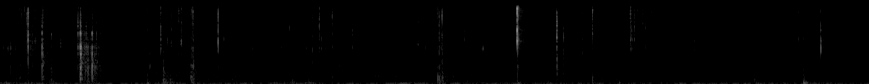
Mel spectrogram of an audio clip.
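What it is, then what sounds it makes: Bar of soap being carved. A palm-sized solid green bar of soap is held in the hand while a box-cutter blade carves and scrapes chunks off it. The result is a string of short, dry, bright crunching and scraping cuts separated by quiet pauses, with almost no low end.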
